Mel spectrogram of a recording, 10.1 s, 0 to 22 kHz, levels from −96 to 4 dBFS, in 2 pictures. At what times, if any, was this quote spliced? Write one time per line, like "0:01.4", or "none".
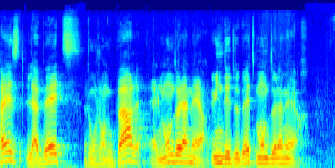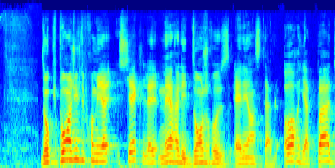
0:01.3
0:08.5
